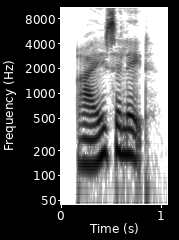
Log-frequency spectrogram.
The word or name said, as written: REJESALAT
